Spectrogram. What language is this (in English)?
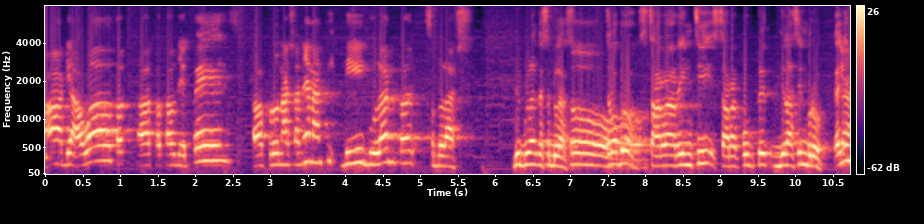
Indonesian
